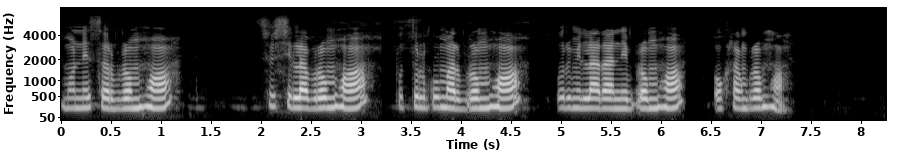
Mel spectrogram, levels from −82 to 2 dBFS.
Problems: none marked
